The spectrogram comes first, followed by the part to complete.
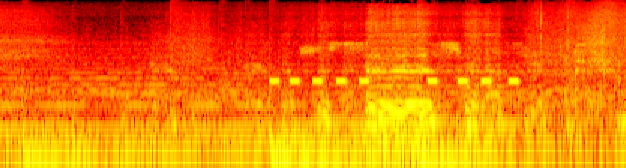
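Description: Car radio coming on through the car's speakers about two seconds in, playing music with a voice, over a low steady hum. Two quick runs of short, even, high beeps come with it, about five and then four.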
